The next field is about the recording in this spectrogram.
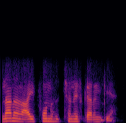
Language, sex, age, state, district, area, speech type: Kashmiri, male, 18-30, Jammu and Kashmir, Anantnag, rural, conversation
